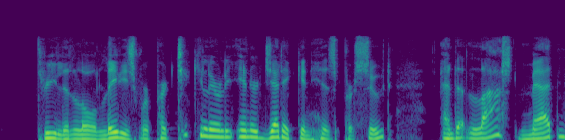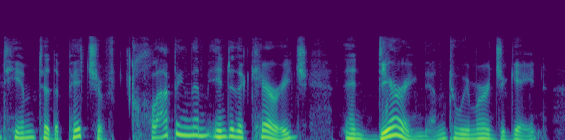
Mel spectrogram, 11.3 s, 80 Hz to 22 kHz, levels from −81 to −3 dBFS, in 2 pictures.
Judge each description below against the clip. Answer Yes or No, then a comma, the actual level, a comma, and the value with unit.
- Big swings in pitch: Yes, wide, 6.4 semitones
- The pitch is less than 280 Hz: Yes, medium, 140 Hz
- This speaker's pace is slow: No, average, 160 wpm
